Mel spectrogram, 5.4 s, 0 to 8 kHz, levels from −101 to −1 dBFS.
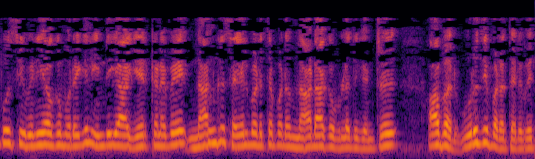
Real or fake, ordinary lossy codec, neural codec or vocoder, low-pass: fake; MP3, 24 kbps; vocoder, 44.1 kHz, 128 mel bands every 256 samples, BigVGAN v2; 7.2 kHz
